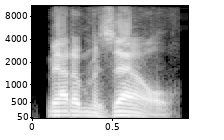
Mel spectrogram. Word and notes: Mlle: American English

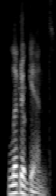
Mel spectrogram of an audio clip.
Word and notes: litigant: American English

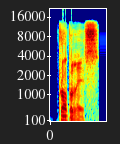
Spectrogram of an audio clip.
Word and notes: propolis: British English

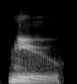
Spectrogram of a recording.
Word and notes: knew: British English

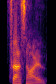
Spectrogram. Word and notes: facile: Indian

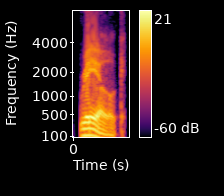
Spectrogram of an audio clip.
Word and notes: RAOC: American English

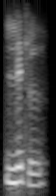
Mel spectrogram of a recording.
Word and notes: little: Indian

